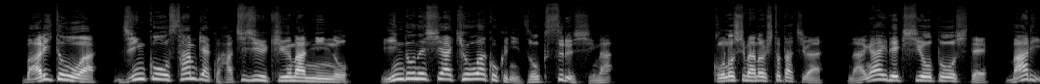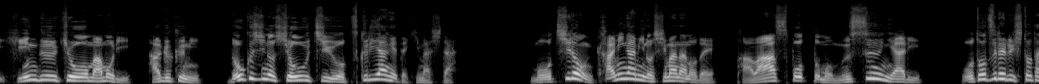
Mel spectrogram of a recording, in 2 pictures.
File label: male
